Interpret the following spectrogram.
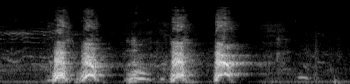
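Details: Zoe, a Basset Hound described as ornery, barks loudly in a run of five deep, full-throated barks over about two seconds, followed by a small yip, with a faint steady hum in the background.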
